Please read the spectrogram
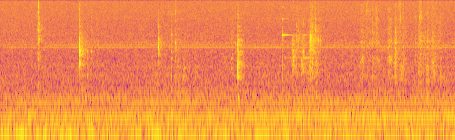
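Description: Light, scattered clicks and soft scrapes of crisp fried wontons being picked off paper towel and set down on a ceramic plate, over a steady low hum.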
